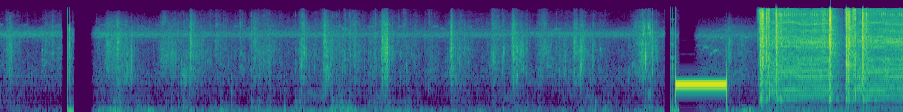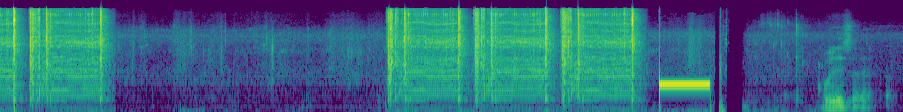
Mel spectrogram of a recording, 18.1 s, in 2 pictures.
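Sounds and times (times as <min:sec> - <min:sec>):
loud electronic beeps: 0:06.8 - 0:07.3, 0:15.6 - 0:16.2.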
